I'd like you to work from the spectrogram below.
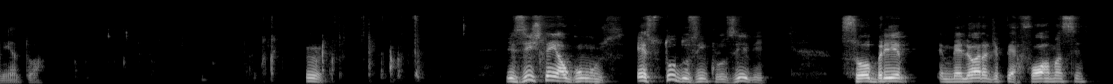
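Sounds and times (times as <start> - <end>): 
speech: 0.0 - 0.5, 3.0 - 3.5, 5.0 - 7.7, 8.4 - 10.9
person sipping water with wet mouth clicks and slurps: 2.5 - 4.8
loud gulp of water: 2.6 - 4.3.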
